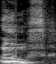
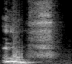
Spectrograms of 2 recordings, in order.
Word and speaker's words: oath: now he can't say oath it's oath o a t h o not oaf you are an oath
